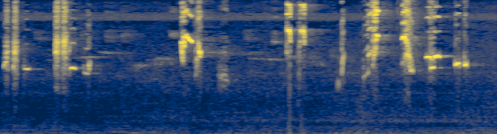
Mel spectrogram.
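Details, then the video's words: Oriental magpie-robin singing in the morning, scattered sharp chirps and short squeaky whistles in uneven bursts over a low rumbling background. "Kicauan Kacer Dipagi Hari"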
